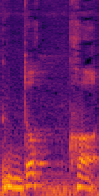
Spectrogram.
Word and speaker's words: দক্ষ: যেমন দেখেন দক্ষ, তাহলে এখানে কিন্তু ক্ষীয় আছে, তাহলে প্রথম বর্ণের পর যদি ক্ষীয় থাকে তাহলে আপনি উচ্চারণ করেন দ, দ, দর নিচে একটা অ আছে, এটা কি হয়ে যাবে ওকার হয়ে যাবে, ওকার, ওকার, এই জন্য এটা হয়ে যাবে দক্ষ।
